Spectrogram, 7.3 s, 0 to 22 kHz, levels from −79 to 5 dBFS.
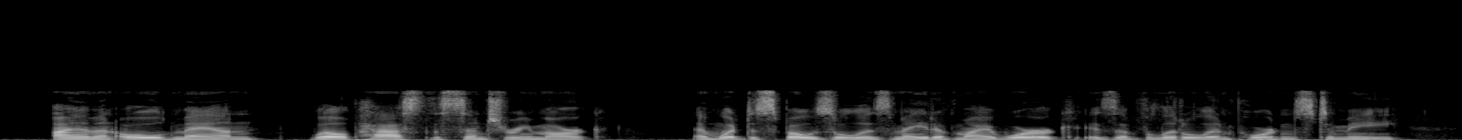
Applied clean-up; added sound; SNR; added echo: none; none; none; none.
